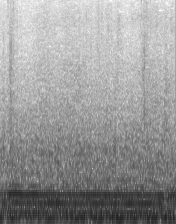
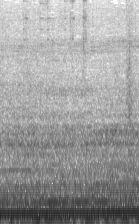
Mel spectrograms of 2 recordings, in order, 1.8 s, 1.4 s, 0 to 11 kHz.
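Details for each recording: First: Nissan R32 Skyline GTR cruising after being put back together: a steady, even low drone with no rattles, leaks or popping; it runs properly again. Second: Nissan Skyline R32 GTR driving: loud, raw, unmuffled low rumble with audible turbo from exhaust leak where downpipe separated at the joint.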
